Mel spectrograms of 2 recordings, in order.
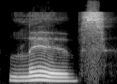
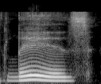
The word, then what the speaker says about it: lives: Lives, lives. A lot of times I have people say Liz. No, Liz is a name. Lives, lives. You have to make sure that they pronounce every letter correctly.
